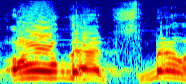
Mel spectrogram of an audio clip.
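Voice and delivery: high mock passenger whine; complaining woman. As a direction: squeal it in disgust. Woman still complaining on plane.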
